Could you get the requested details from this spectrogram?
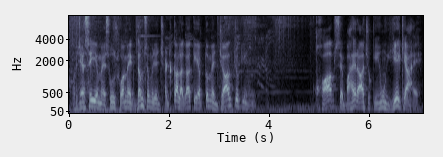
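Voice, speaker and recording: A man narrating a spoken horror story in the first person, slowly and with suspenseful, drawn-out pauses. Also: medium pitch, expressive, darkish tone, soft background music.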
